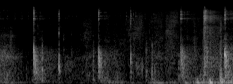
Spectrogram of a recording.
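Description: Table tennis ball striking rackets and bouncing on the table in a short serve-and-receive rally: a quick run of sharp ticks, about a quarter to half a second apart.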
